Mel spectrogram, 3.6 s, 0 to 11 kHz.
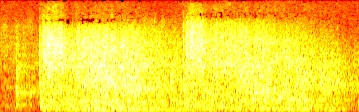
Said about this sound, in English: And there you hear the 74th Medium Regiment RA firing over open sights smack into the pudding itself. Tell me, Major, what are they firing? Threepenny bits.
